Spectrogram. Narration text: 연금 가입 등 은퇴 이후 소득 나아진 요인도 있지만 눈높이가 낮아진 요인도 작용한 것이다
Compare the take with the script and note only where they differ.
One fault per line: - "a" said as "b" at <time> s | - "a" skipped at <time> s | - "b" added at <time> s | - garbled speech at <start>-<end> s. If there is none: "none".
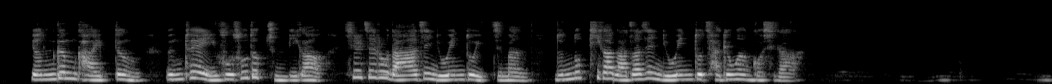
- "준비가 실제로" added at 2.6 s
